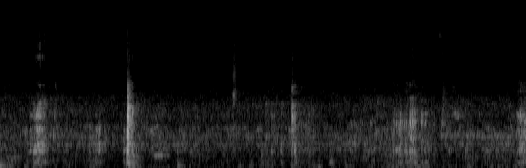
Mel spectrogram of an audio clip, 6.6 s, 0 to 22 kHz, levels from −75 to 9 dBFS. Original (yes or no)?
yes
